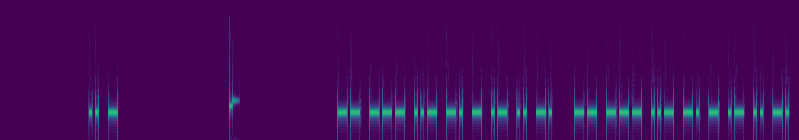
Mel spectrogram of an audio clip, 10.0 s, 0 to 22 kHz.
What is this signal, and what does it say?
Morse code, heard as a keyed tone, about 30 wpm, 700 Hz. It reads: IT MOUNTAIN MOUNTAIN
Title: Top 500 Words Repeated 30wpm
